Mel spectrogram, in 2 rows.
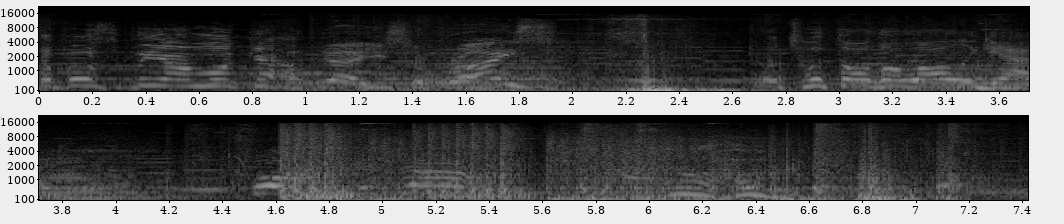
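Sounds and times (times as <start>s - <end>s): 
speech: 0.2s - 5.5s, 6.1s - 6.8s
loud sustained gunfire: 4.6s - 7.1s.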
